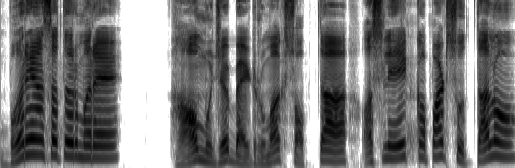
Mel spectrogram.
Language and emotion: Goan Konkani, happy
